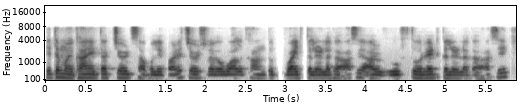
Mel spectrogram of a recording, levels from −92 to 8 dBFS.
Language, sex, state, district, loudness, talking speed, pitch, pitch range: Nagamese, male, Nagaland, Dimapur, -18 LUFS, 225 wpm, 145 Hz, 140-150 Hz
